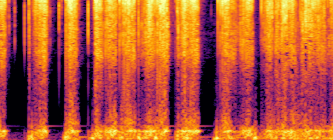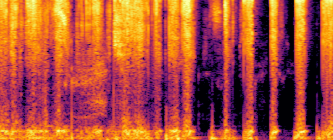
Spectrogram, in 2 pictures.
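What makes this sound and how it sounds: Long acrylic nails scratch and tap fast on the hollow metal mesh grille of a black microphone. The result is rapid bursts of rough, boomy scraping with heavy low-end rumble and brief silent gaps between them.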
